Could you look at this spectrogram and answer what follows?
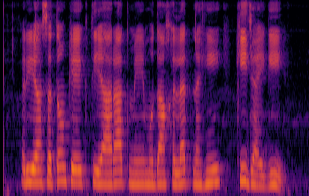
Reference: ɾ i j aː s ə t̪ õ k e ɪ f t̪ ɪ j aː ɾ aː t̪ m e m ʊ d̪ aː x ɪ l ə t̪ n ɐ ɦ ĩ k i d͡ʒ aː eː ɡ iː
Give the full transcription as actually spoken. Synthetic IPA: ɾ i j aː s ə t̪ õ k e ɪ x t̪ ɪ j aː ɾ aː t̪ m ẽ m ʊ d̪ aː x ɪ l ə t̪ n ɐ ɦ ĩ k i d͡ʒ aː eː ɡ iː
